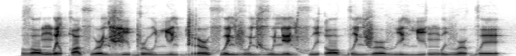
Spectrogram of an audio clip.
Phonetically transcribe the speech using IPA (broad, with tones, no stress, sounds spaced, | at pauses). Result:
ð ɔ˨˦ ŋʷ i˧ lʲ qʷ a˨ xʷ ə˞˧ lʲ ɣ i˦ b ɹ u˨ ʎ i˨ lʲ b r ə˞˦ xʷ e˦ lʲ v u˨ lʲ ɣ u˨˦ lʲ e˨ lʲ xʷ i˧ ɗ ɔ˦ ɡʷ i˧ lʲ v ə˞˨ β i˧ lʲ ʎ i˦˨ ŋʷ i˦ β ə˞˧ ɡʷ e˧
